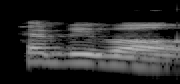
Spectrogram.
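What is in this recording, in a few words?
"herbivor", Malay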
